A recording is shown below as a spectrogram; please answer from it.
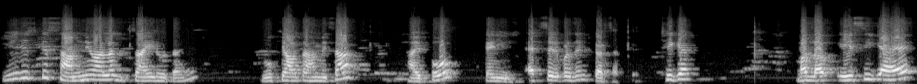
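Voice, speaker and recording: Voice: mid-range voice, expressive, normal speed, slight background noise, poor audio. A teacher giving a classroom math lesson, asking the pupils a question and then repeating the answer back to them. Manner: addresses pupils as children and dear.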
